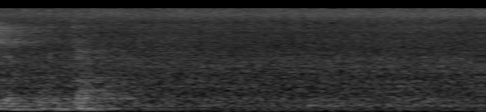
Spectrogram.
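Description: The closing chord of a Taizé chant, voices with instrumental accompaniment, dies away over the first half-second. A low, steady hum of the hall's sound system remains.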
